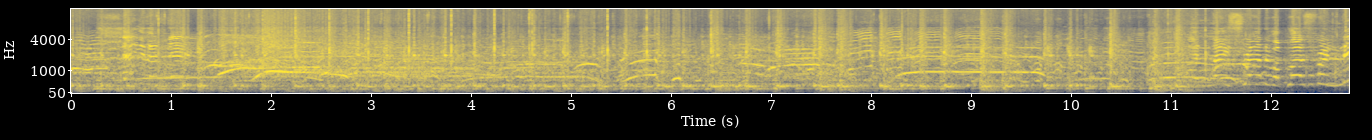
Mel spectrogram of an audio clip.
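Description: Live band music for a Polynesian dance show, with rapid drumming. A crowd is whooping and cheering over it, many calls rising and falling in pitch.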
